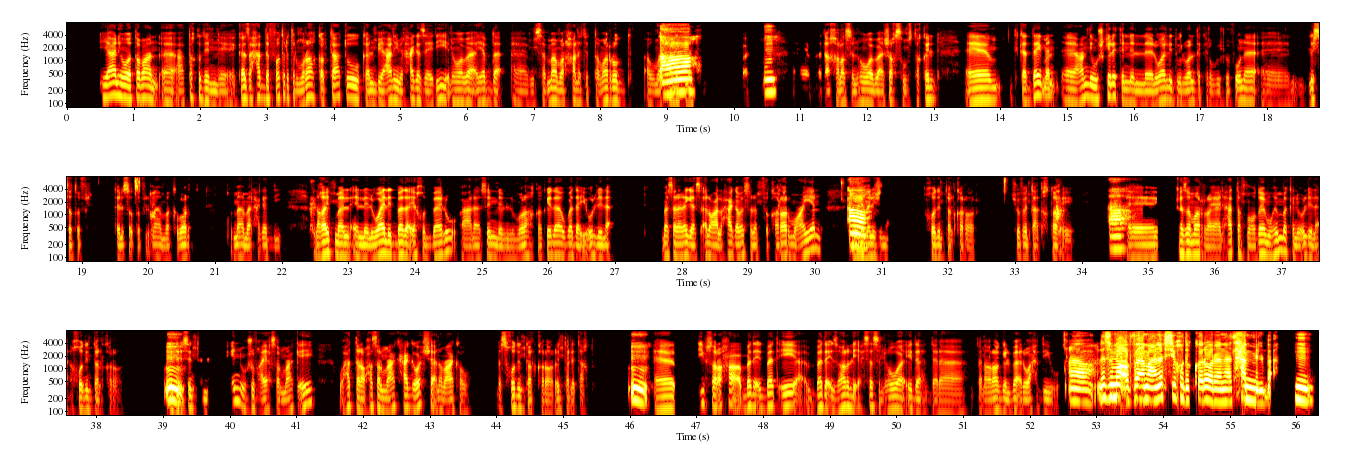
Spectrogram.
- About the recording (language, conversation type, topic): Arabic, podcast, إيه دور الصحبة والعيلة في تطوّرك؟
- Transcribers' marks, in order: distorted speech; tapping; other background noise; unintelligible speech; unintelligible speech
